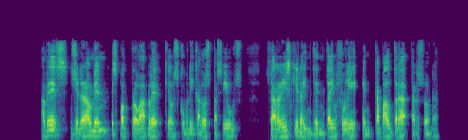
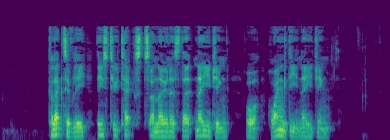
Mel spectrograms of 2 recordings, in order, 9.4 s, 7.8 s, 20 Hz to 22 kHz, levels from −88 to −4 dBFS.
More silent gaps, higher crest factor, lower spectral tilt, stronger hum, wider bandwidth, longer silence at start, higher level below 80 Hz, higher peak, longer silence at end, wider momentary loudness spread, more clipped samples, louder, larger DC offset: first, 5.22-5.31 s vs none; about the same, 20 dB vs 24 dB; first, -4 dB/octave vs -2.5 dB/octave; neither; second, 8.2 kHz vs 11.5 kHz; second, 0.8 s vs 0.95 s; first, -48 dBFS vs -56 dBFS; about the same, -2 dBFS vs -2 dBFS; second, 0.65 s vs 1.25 s; about the same, 11 LU vs 12 LU; neither; about the same, -20 LUFS vs -22 LUFS; neither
